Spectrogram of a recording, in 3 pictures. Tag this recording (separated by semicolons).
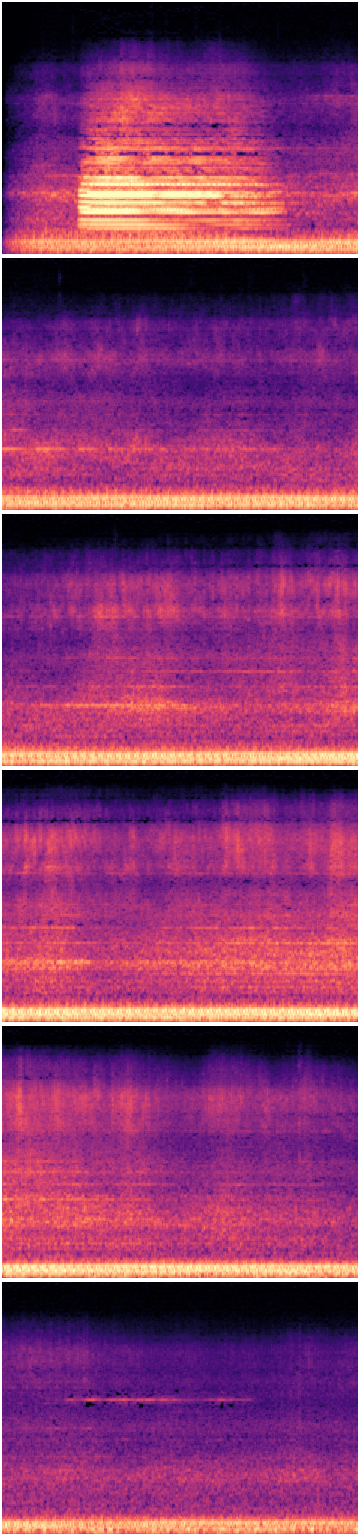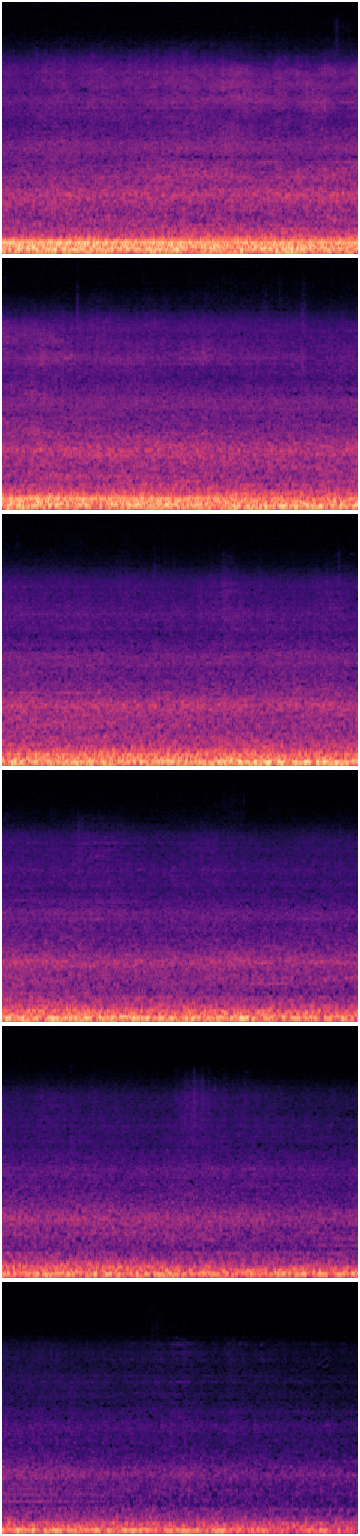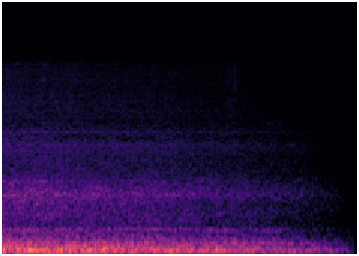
railroad; train; horn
